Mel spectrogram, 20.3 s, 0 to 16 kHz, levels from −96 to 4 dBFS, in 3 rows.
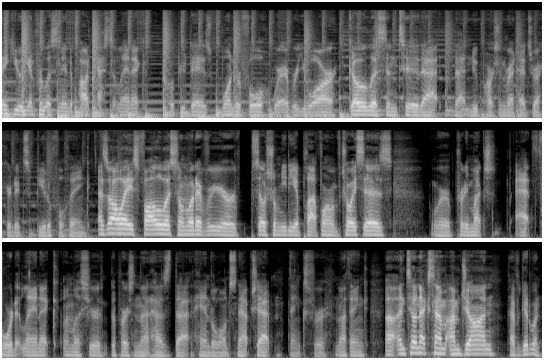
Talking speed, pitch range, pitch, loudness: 210 wpm, 95-125 Hz, 105 Hz, -20 LUFS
